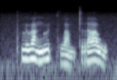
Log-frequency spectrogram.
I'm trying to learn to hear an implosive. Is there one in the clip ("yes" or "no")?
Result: no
